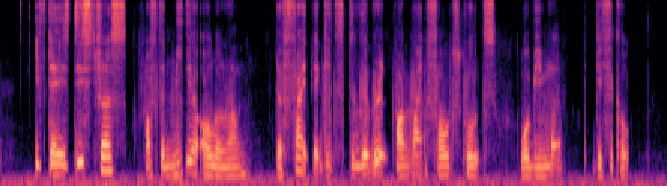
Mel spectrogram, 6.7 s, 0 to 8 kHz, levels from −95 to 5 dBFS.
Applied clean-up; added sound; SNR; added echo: neural diffusion model UNIVERSE++.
